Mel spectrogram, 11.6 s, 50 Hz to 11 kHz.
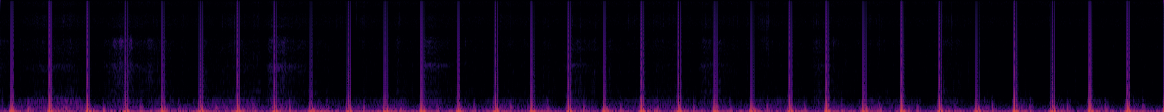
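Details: Spontaneous tachycardia episode at rest, no exercise or caffeine, with dizziness, shaking, breathlessness: loud, rapid, regular thumping heartbeat about 160 beats a minute.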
